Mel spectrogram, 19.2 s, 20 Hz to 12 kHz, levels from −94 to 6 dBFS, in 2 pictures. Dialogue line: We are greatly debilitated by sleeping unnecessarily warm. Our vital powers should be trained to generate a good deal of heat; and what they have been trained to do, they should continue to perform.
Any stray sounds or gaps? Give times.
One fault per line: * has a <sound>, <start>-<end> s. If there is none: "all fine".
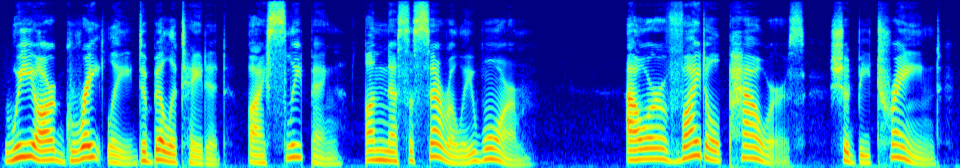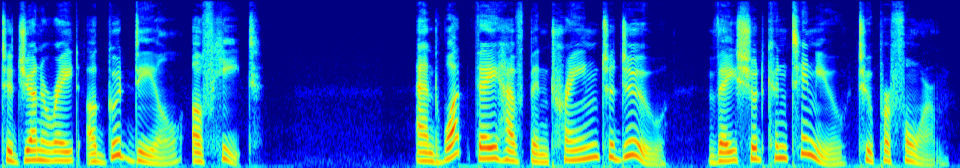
all fine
